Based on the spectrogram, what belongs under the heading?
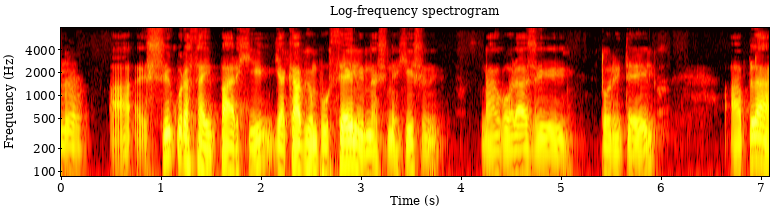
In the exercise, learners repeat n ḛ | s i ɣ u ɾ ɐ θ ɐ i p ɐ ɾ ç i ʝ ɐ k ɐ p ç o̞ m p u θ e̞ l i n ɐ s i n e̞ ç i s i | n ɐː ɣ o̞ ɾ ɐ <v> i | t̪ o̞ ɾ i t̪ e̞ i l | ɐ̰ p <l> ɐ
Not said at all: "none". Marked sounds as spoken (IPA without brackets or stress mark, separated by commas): z, l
